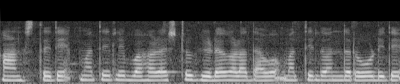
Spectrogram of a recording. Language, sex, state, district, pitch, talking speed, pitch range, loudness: Kannada, female, Karnataka, Dharwad, 195 Hz, 120 wpm, 190-195 Hz, -13 LUFS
